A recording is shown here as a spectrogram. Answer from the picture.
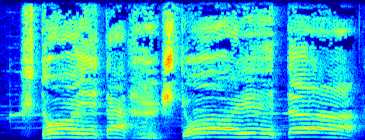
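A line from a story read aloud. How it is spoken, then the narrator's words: Joyful shout. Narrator (Russian): Радостно закричал лапа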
